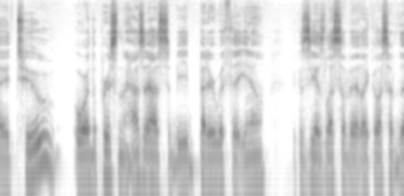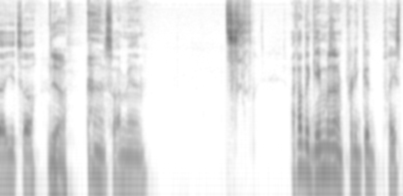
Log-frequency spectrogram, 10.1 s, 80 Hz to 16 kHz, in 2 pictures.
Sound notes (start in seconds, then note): 6.1 clears throat; 7.8 smacks lips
